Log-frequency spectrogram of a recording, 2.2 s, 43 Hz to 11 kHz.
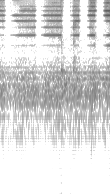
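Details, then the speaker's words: Desulfator pulse charger (auto-detect-volt model) at about 5 A on a small battery, 1 kHz pulse frequency: high-pitched electrical whine switching on and off about twice a second at the battery clamps; normal pulse-charging tone. "จะได้ยินเสียงความถี่ชัดเจนนะครับที่ปากคีบของแบตเตอรี่นะครับจะมีเสียงความถี่ลงไปที่แบตนะครับ"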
